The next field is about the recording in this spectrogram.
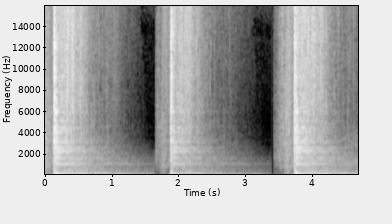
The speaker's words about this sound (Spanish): Y de pronto, notamos un golpe seco en varios puntos de la nave.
